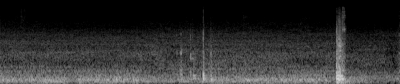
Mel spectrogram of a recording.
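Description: Faint light clicks of the plastic centre-console storage bin being handled, then one sharp clunk near the end as the armrest lid is shut, over the steady low hum of the running car.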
